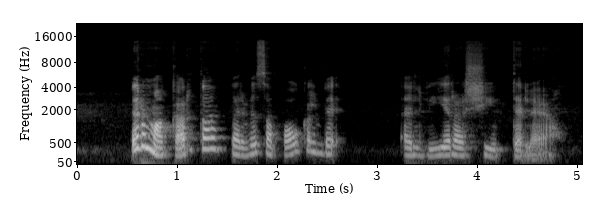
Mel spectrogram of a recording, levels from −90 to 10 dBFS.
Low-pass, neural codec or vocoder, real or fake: 14.4 kHz; vocoder, 48 kHz, 128 mel bands, Vocos; fake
